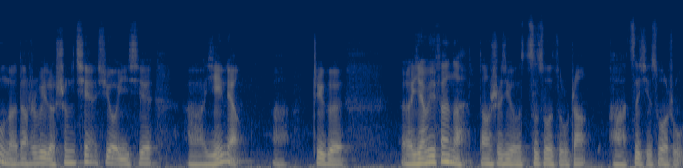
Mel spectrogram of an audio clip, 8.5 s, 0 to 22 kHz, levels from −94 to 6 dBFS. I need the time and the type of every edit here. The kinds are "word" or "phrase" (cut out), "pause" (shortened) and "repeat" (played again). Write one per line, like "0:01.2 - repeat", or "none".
none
